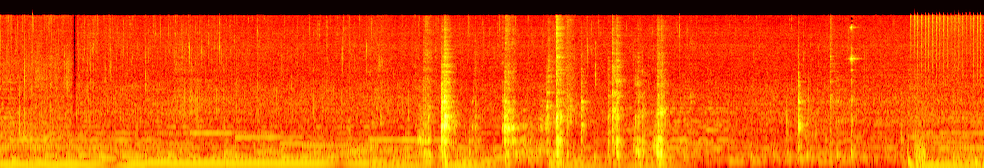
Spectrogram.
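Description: Cauliflower kofta balls deep-frying in hot oil, sizzling steadily. A spoon knocks against the pot several times from about five to eight seconds in and twice more near ten seconds, as the koftas are stirred and turned.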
